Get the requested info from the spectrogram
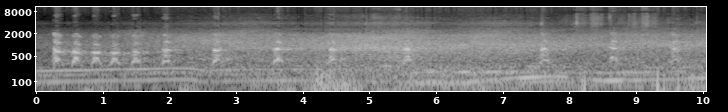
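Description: A dog barking: a quick run of short barks, about three a second, in the first couple of seconds, then single barks now and then. Under it, street noise with a steady low hum that swells in the middle.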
